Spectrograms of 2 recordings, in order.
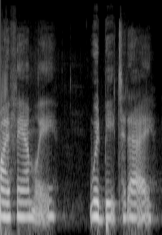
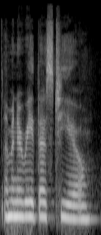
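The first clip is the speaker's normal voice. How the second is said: ordinary talk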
